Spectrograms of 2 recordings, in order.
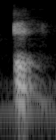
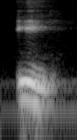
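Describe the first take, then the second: First: The vowel is said with an open sound. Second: The vowel is said with a closed sound. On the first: "O acento crase, o som é aberto" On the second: "o acento agudo, o som é fechado"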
